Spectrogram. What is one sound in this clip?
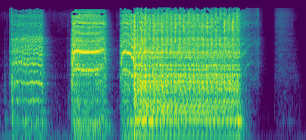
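A power drill whirs in short bursts as it drives screws into wood.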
